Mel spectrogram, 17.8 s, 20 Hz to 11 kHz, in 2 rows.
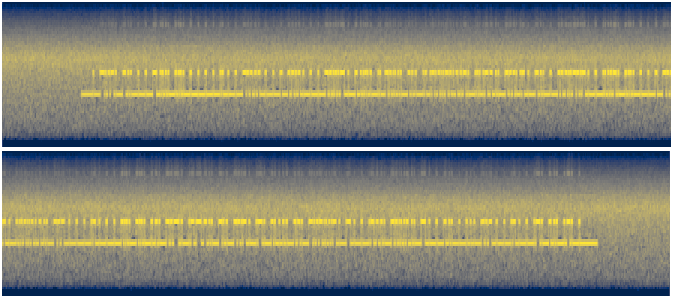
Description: RTTY (75 baud, 850 Hz shift), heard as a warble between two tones, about 1700 Hz centre, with radio static. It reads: NOFJX IVVIW DOCYX FPBDR WAYZC GBNLR ZFAJV BJRPC MBRRU TZTNH ZEGQI FZOZI FCOCQ MBECA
